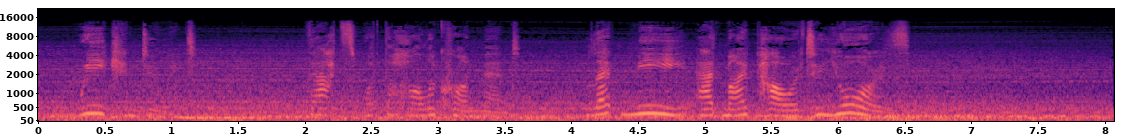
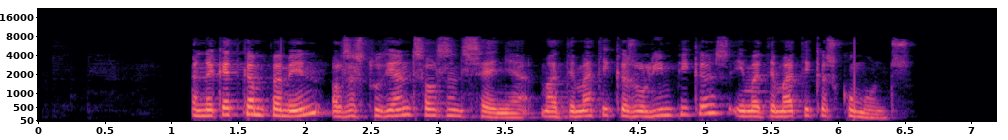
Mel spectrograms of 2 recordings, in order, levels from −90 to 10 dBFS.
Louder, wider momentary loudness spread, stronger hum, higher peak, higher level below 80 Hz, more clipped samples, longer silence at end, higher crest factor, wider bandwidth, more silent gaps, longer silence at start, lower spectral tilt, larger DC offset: about the same, -20 LUFS vs -19 LUFS; about the same, 7 LU vs 7 LU; neither; about the same, -4 dBFS vs -2 dBFS; first, -32 dBFS vs -60 dBFS; neither; second, 0 s vs 0.65 s; about the same, 16 dB vs 18 dB; first, 14 kHz vs 8 kHz; neither; second, 0 s vs 1.15 s; about the same, -5.5 dB/octave vs -6 dB/octave; first, 0.1% vs under 0.1%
